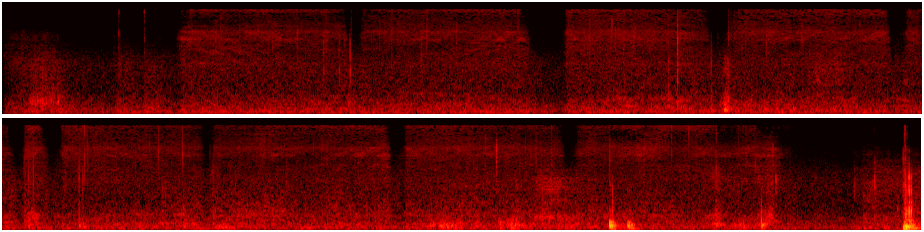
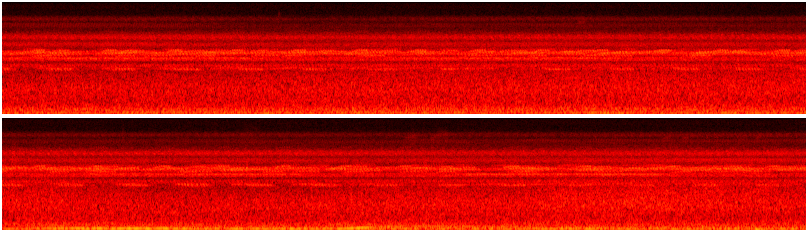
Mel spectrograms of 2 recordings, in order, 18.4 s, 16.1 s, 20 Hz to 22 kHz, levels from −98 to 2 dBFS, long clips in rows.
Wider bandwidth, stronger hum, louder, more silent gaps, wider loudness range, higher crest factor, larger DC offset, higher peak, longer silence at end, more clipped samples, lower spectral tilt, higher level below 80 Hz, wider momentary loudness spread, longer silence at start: second, 16.5 kHz vs over 20 kHz; neither; second, -58 LUFS vs -42 LUFS; neither; first, 9 LU vs 1 LU; first, 32 dB vs 14 dB; neither; first, -22 dBFS vs -30 dBFS; about the same, 0 s vs 0 s; neither; first, -5.5 dB/octave vs -3 dB/octave; second, -72 dBFS vs -52 dBFS; first, 8 LU vs 2 LU; about the same, 0 s vs 0 s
